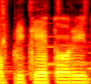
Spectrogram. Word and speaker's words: obligatory: Yang pertama kata obligatory itu sendiri ya. Bacanya obligatory. Oblig ya. Obligatory ya.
